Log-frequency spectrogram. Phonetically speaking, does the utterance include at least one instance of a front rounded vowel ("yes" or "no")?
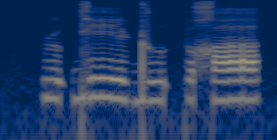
yes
